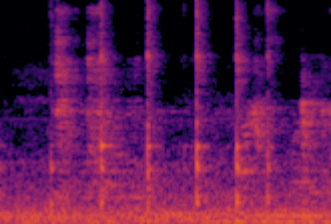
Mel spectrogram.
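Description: A utensil clinking against an open metal tuna can as the tuna is scraped and tapped out into a bowl of pasta, about five light sharp clicks.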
